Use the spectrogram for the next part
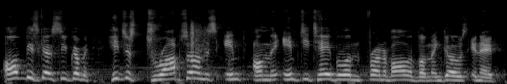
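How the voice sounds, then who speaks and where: A streamer telling a long story in casual chat, animated and laughing often. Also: mid-range voice, quick pace, soft background music. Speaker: streamer guest.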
